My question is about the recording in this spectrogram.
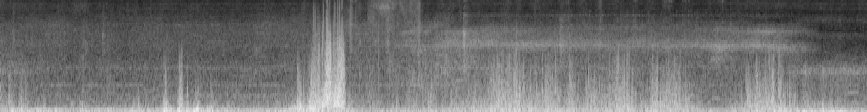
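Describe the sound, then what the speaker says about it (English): Strong wind in Kutaisi, Georgia, buffeting the microphone in heavy rumbling gusts, with one loud blast partway through and a faint background hum. "At the moment it's very windy"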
